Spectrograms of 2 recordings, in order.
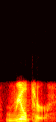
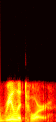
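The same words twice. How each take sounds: First: The word is said with two syllables. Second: The word is said with three syllables. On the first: The speaker calls it right. "Realtor is two syllables" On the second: The speaker calls it wrong. "It's not three syllables. It is not a realtor"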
